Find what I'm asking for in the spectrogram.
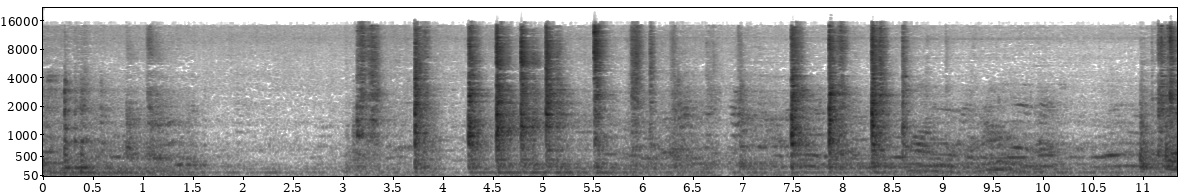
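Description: Malabar spinach is stirred in a pan, with a run of sharp clinks and scrapes of a utensil against the metal over a faint background hum and a soft voice at times.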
